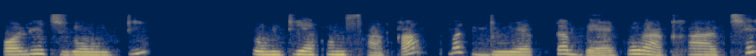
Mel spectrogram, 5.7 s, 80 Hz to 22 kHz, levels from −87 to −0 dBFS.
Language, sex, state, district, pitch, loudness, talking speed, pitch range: Bengali, female, West Bengal, Jalpaiguri, 210 Hz, -27 LUFS, 150 wpm, 195-255 Hz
